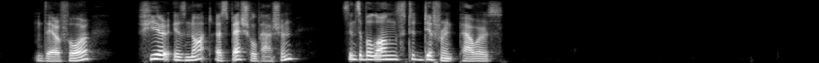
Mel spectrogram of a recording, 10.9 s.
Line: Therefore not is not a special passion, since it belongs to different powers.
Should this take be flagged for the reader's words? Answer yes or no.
yes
